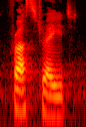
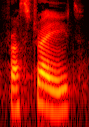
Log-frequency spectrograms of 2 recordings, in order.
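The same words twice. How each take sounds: First: The stress is on the first syllable. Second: The stress is on the second syllable. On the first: This is the American pronunciation. "the American model will just take the opposite" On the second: This is the British pronunciation. "the stress is on the second syllable"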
